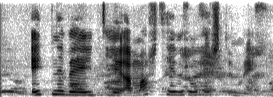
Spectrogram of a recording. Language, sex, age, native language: Icelandic, female, 15, Icelandic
